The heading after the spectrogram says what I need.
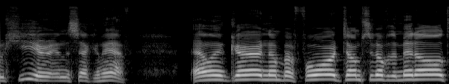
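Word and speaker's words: Ehlinger: They I guess uh he let everybody know it's a soft G cuz I've been calling him and people been calling him Ellinger for years, but it's Sam Ellinger.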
